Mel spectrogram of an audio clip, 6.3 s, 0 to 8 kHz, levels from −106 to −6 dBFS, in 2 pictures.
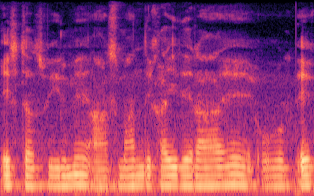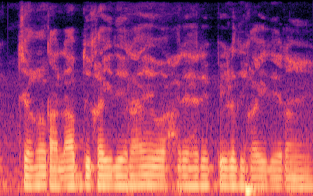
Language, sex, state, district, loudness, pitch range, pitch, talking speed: Hindi, male, Maharashtra, Nagpur, -19 LUFS, 100-105 Hz, 105 Hz, 220 wpm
